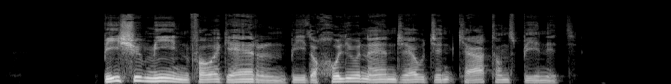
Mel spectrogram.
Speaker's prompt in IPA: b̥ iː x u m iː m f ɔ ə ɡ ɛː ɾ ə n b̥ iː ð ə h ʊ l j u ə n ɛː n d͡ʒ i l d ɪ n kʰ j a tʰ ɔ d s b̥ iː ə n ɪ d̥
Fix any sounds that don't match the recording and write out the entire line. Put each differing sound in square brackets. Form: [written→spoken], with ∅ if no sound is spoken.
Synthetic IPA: b̥ iː [x→ʃ] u m iː [m→n] f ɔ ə ɡ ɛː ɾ ə n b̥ iː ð ə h ʊ l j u ə n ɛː n d͡ʒ [i→ɛ] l [d→d͡ʒ] ɪ n kʰ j a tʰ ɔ [d→n] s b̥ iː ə n ɪ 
